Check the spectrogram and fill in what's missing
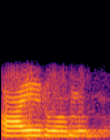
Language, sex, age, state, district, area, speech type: Tamil, female, 18-30, Tamil Nadu, Nagapattinam, rural, conversation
